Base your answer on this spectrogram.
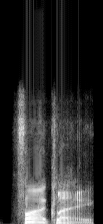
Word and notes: fireclay: British English

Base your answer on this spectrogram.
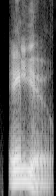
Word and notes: AEU: American English

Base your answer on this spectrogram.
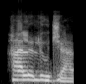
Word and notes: hallelujah: Indian

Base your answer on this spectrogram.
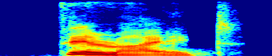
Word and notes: ferrite: Indian

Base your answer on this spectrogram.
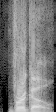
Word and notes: Virgo: American English

